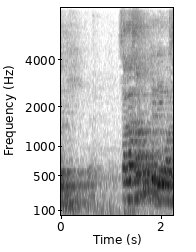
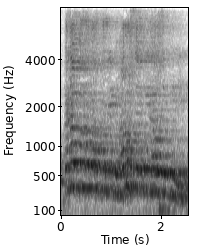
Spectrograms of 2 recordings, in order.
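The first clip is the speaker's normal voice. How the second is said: higher mock rebuke, insisting; acted angry scolding; 7 semitones higher, faster than usual. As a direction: play the self-righteous boss scolding Yosef, pitched up. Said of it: "Saya marah sama Yosef".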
